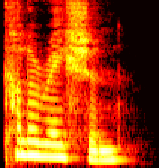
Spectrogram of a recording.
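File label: "coloration", British English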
